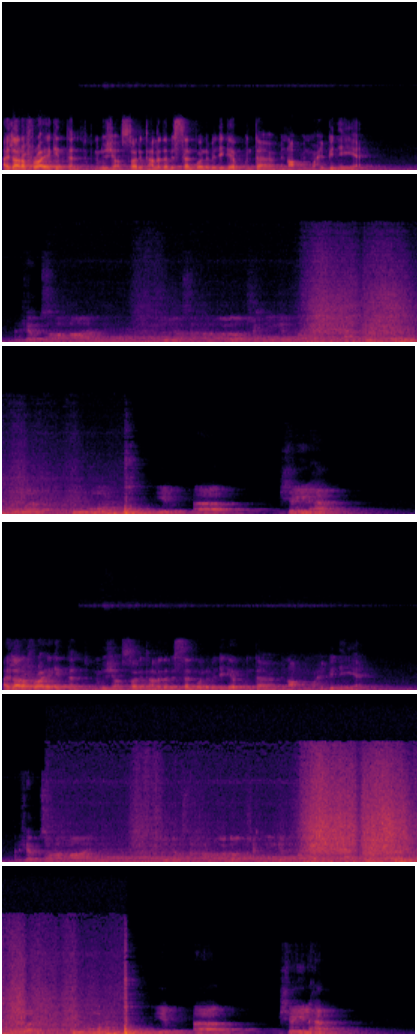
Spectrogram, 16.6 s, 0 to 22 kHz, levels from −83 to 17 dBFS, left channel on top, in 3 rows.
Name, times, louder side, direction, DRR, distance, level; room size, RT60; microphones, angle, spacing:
voice 1, 0.0-4.8, left 4 dB, 50° left, 11 dB, 0.4 m, -29 dB
sound 1, 1.0-6.2, equal, 10° right, 0.4 m, -46 dB
voice 2, 5.7-11.6 12.0-12.6 13.1-14.0 14.8-15.3, right 1 dB, 50° right, -1 dB, 1.6 m, -36 dB
sound 2, 6.1-12.7, right 5 dB, 70° right, 0.5 m, -30 dB
12.5 x 7.1 x 2.3 m, 1.5 s
head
